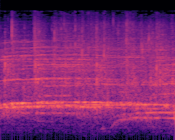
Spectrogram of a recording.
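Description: Steady applause and clapping from an audience for the millennials, a dense continuous patter, with a sustained organ-like tone holding underneath throughout.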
